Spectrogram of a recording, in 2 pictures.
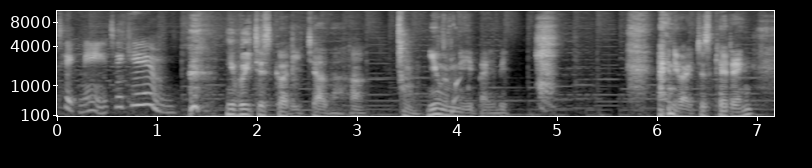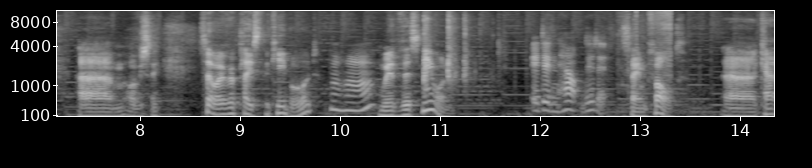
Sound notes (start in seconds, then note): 3.2 smooches; 5.3 laughs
